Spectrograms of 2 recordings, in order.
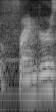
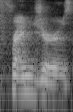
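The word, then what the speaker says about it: Frengers: thought it was called frienders i think probably there's half the popular the fanbase probably still calls it frienders but it's actually pronounced fringers like with a j but it's f-r-e-n-g-e-r-s um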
